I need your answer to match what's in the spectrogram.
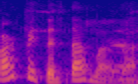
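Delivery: ordinary talk, nothing marked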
